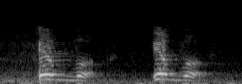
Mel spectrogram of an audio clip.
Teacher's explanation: فالضاد تبدأ في الخروج من حافة اللسان من مائل الأضراس وتستمر إلى مخرج اللام، إض إض، فتستمر استمرارا، هو الذي يسمى بالاستطالة.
